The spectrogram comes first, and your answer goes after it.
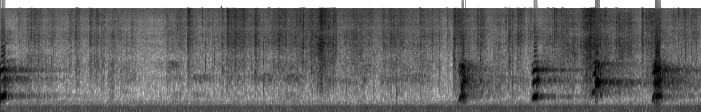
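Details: Seven-month-old German Shepherd Georgia, a female dog in off-leash obedience training in Georgia's Atlanta area, gives one bark, then quiet with faint background sounds, then four strong, tonal barks roughly a second apart.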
